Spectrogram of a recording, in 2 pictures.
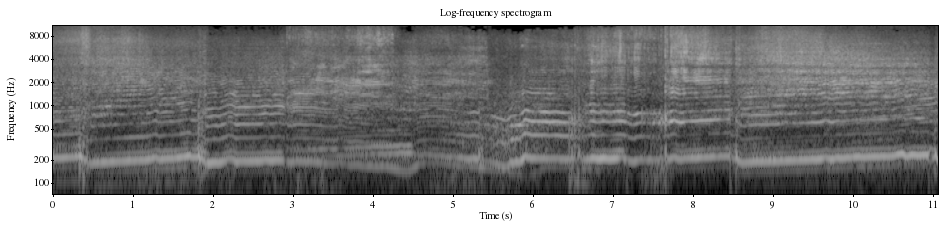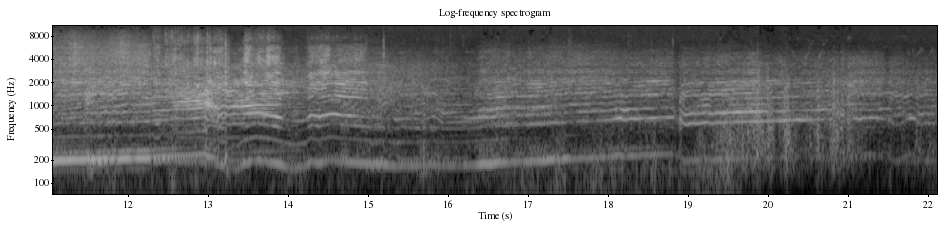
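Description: Rally car engine running hard at high revs, its pitch dipping briefly several times, then fading as the car draws away near the end.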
